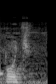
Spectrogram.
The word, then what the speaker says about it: Puig: Simplemente una curiosidad, sí, en catalán se escribe Puig, pero se pronuncia como lo escribes tú, que es Puch.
